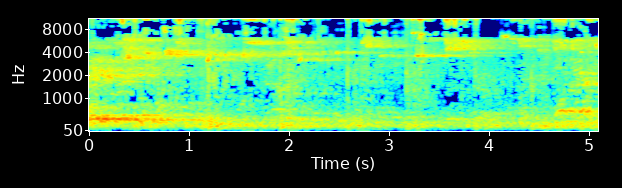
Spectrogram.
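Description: Gym basketball game: a run of short, high-pitched squeaks and chirps, typical of sneakers squeaking on a hardwood court, over a low murmur of voices.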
